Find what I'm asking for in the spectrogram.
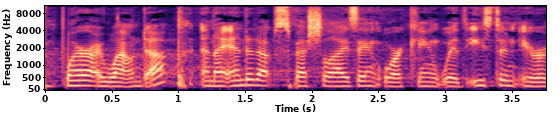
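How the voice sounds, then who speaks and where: A woman with a medium pitch talks at a very fast pace. Noticeable background noise is present. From England. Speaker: homelessness nonprofit worker. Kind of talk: interview.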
